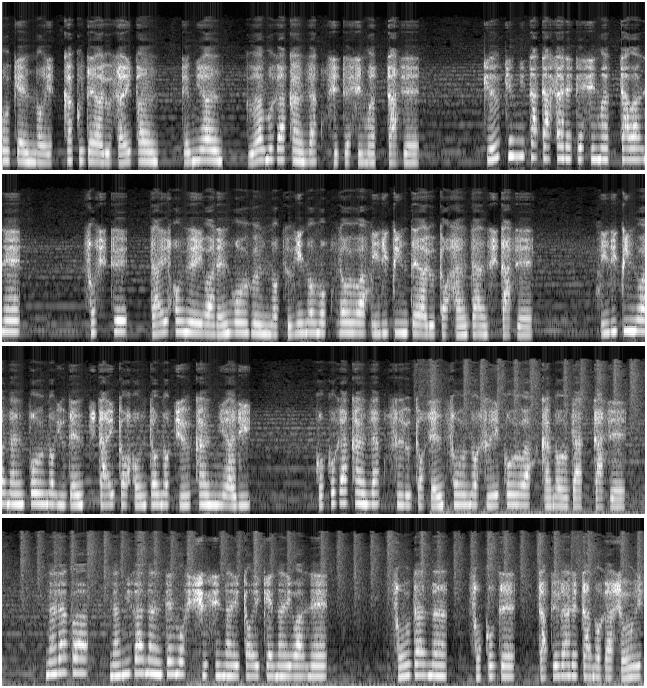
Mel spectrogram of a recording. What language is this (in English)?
Japanese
